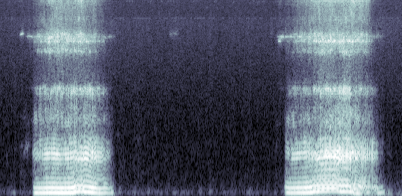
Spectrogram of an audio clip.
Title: Deep sleep 😴 sound on 😅 snoring 🤣 #deepsleep #snoring #sleeping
